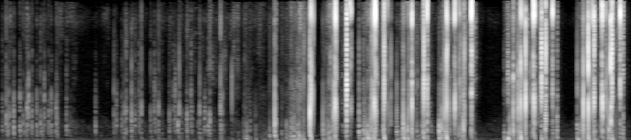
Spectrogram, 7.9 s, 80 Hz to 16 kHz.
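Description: A pink 3D silicone Kirby phone case on a smartphone held on a tripod is tapped and scratched with long nails across the keys and case surface. Soft, quiet scratching gives way to a rapid run of sharp, dry, crackly taps and scrapes that grow louder toward the end, with brief pauses between bursts.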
